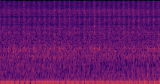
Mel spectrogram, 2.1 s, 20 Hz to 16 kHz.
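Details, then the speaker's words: 2010 Polaris Sportsman 550 XP ATV, 469 hours, 3,000 miles, idling after stripped oil drain plug repair: low, even single-cylinder thump, no ticking or knocking; engine sounds really good. "Engine sounds really good on this thing. Got the power steering."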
